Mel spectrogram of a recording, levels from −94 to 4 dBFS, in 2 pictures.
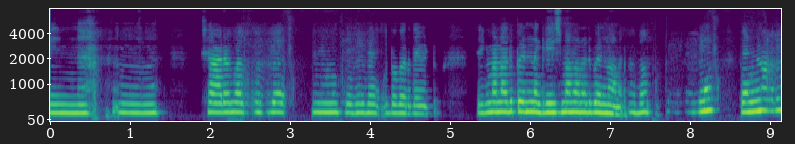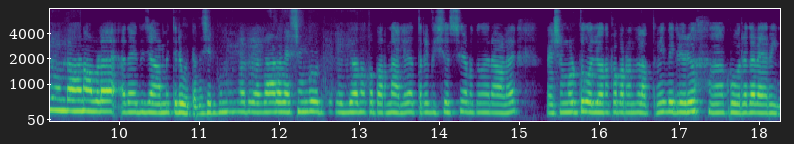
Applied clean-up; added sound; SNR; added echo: neural mask model DeepFilterNet 3.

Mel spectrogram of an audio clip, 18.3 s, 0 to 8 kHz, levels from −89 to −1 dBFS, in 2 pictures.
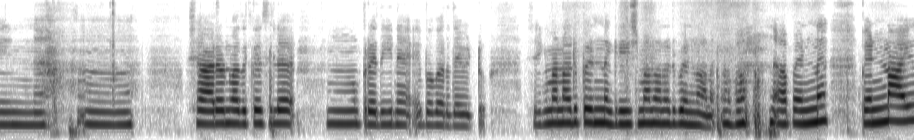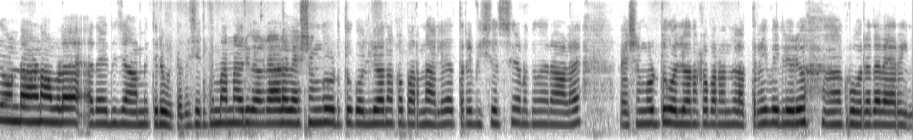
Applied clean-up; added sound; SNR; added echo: none; none; none; none.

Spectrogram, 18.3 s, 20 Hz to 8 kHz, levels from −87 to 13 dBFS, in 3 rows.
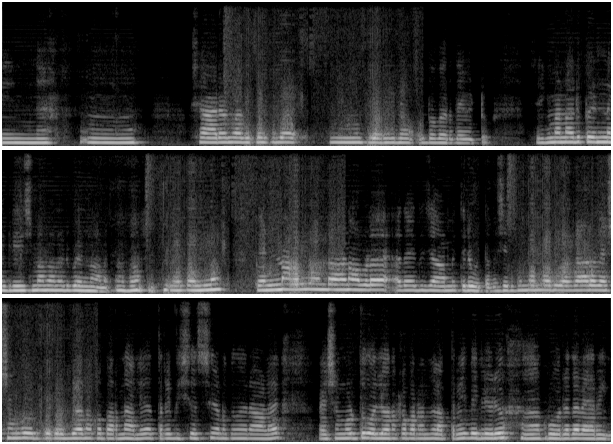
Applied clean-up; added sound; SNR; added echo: neural separator model SepFormer DNS4.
